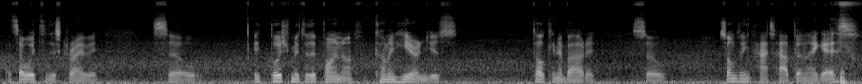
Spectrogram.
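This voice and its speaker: With a non-native accent, a man with a fairly low voice talks at a fairly quick pace with fairly even intonation, broken by long, frequent pauses. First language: not English. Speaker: vlogger. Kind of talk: casual monologue vlog. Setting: outdoors in a park at night. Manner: halting.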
